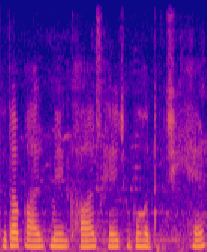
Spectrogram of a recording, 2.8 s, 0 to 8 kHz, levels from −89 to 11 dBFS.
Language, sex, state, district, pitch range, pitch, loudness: Hindi, female, Rajasthan, Bikaner, 200-210 Hz, 205 Hz, -19 LUFS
